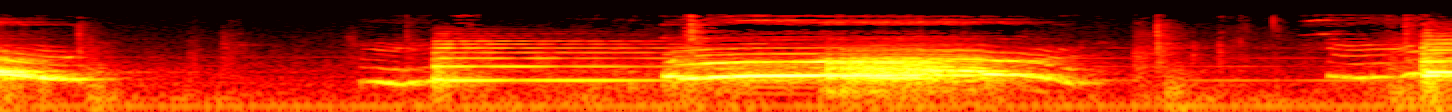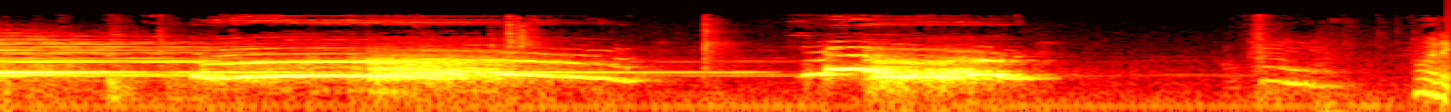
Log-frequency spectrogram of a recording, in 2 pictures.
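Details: A dog performs with music, howling in bending, wavering phrases between held instrumental notes. Three howls alternate with the instrument's chords, and the low background hum continues throughout.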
